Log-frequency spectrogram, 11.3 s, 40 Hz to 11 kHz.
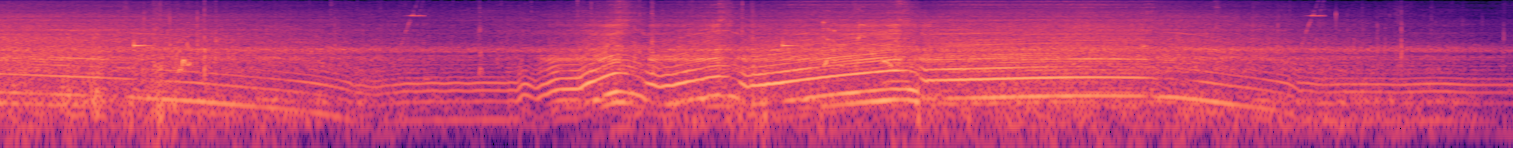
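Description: Suzuki Jimny JB23's 660 cc three-cylinder engine and road noise inside the cabin, sped up about 3.7 times so the engine pitch is raised. The revs fall slowly, then rise and fall quickly several times around the middle, and sink away again near the end.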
